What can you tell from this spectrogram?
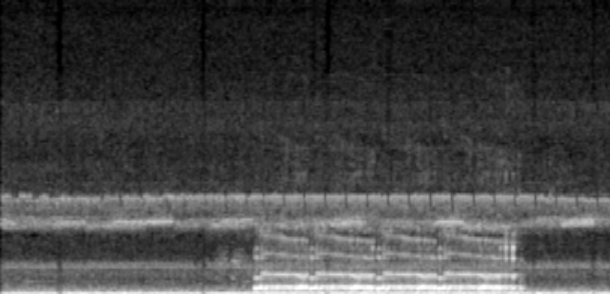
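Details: One long, drawn-out, croaking burp lasting a few seconds over a steady background hum; burping.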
